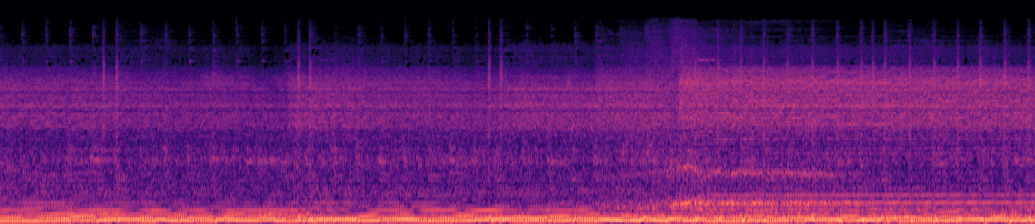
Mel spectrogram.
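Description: Death/thrash metal band recording playing with heavy distorted guitars and drums. About eight and a half seconds in, a sustained higher note comes in over the band.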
